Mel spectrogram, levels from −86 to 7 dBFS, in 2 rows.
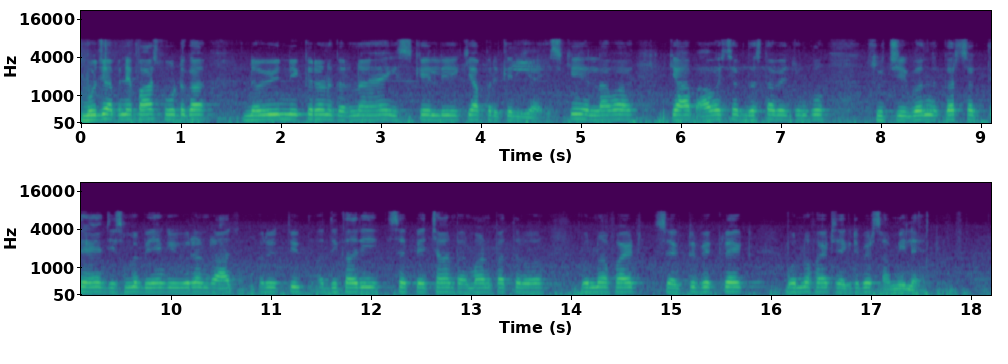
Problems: constant background noise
